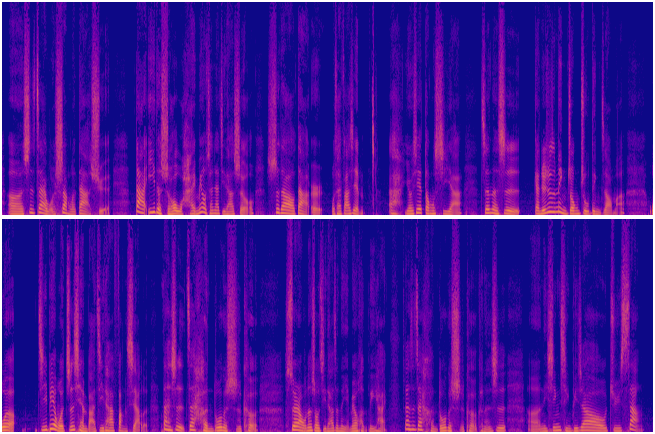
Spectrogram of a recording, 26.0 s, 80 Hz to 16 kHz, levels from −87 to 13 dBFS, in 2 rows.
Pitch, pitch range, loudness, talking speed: 210 Hz, 190-245 Hz, -24 LUFS, 245 characters per minute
